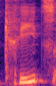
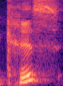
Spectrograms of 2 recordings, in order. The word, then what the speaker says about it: Chriez: Und zwar C-H-R-I-E-Z. Das ist so sein Markenzeichen. Jeder Normaler würde das Kriez aussprechen, aber er hat es eingedeutscht. Er sagt Chris, er kommt halt aus dem Süden, aus Deutschland, da gibt es ein bisschen komische Namen.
